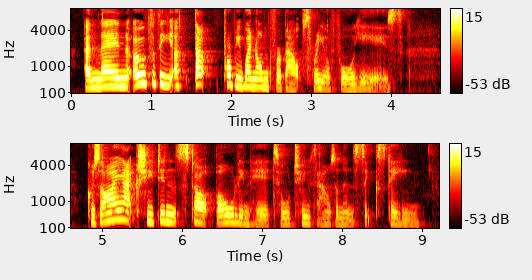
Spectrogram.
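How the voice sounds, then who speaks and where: Speaking at a moderate pace in a London accent, a woman with a fairly high pitch uses lively intonation and big swings in loudness. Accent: London accent, noticeable in Yorkshire. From North London. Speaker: bowls club member, ladies team organiser. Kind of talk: interview.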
